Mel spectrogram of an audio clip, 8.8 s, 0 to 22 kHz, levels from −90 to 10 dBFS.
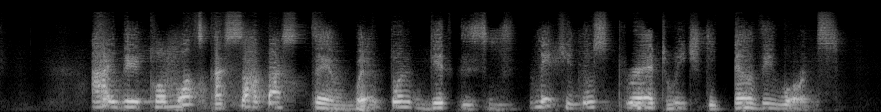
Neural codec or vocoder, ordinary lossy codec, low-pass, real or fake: codec, 44.1 kHz, 0.9 kbps, DAC; AAC, 96 kbps; 14.4 kHz; fake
